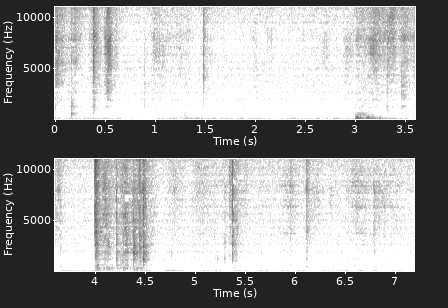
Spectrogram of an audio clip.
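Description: Clothing rustles and brushes against a clip-on microphone.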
